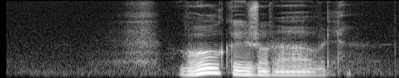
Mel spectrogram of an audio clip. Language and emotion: Russian, sad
